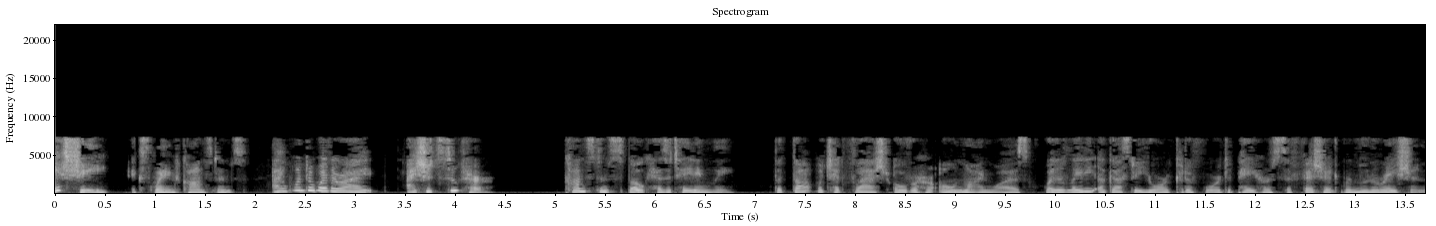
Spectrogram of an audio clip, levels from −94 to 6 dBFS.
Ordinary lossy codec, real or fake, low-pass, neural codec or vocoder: MP3, 32 kbps; fake; 7.2 kHz; codec, 16 kHz in and 24 kHz out, 2.2 kbps, FireRedTTS-2 codec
